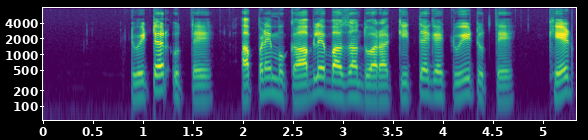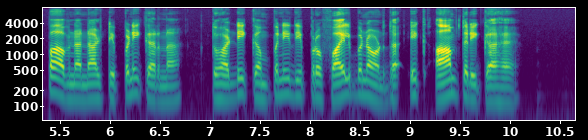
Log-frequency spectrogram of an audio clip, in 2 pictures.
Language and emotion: Punjabi, neutral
